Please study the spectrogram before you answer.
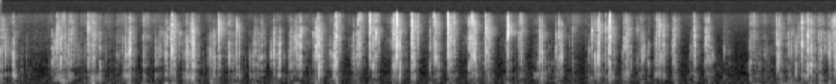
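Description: A small, flat, sealed and full yellow foil-laminate sheet mask sachet is crinkled, tapped and scratched with long red nails. Dense, bright, crackly crinkles and quick taps come in rapid bursts throughout, with very little low end.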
